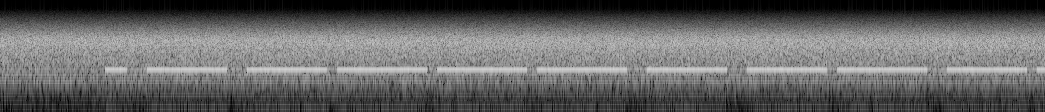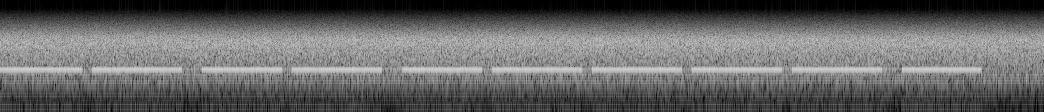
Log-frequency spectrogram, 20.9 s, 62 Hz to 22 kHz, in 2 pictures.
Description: Radio time signal (DCF77), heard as a tone whose level steps once a second, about 570 Hz, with radio static. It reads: 1 1 0 0 0 1 1 0 1 0 0 1 0 1 0 0 0 0 1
